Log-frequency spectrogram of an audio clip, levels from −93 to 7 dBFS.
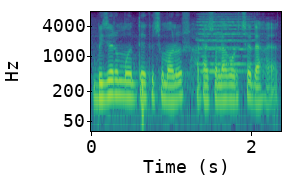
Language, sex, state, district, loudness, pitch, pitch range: Bengali, male, West Bengal, Darjeeling, -15 LUFS, 145 Hz, 135-155 Hz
